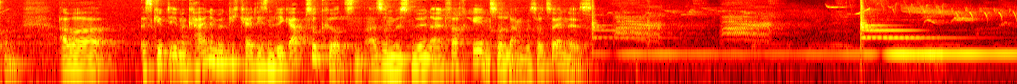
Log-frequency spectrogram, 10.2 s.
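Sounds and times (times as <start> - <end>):
speech: 0.6 - 6.2
crows cawing: 6.0 - 8.6
newly cast bell ringing: 8.3 - 10.1.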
